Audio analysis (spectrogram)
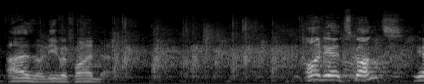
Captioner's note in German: Beifall CDU und BÜNDNIS 90/DIE GRÜNEN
